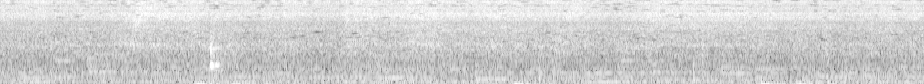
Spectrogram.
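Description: Chopped onions, green chillies and ginger-garlic paste sizzling steadily in hot oil in a metal kadai, stirred with a spatula.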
